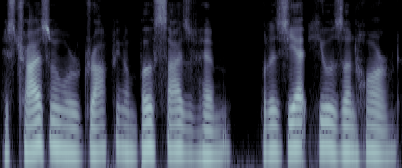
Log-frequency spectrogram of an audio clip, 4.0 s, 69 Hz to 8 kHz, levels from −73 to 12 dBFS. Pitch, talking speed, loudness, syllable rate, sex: 110 Hz, 225 wpm, -20 LUFS, 6.0 syllables/s, male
